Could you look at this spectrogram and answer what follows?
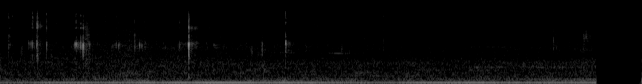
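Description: A cat crunching food outdoors, with close, irregular crisp bites and chewing clicks over a steady low hum.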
